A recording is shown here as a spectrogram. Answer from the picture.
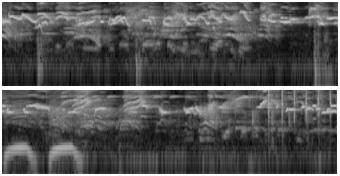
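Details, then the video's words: Champion Oriental magpie-robin in Aceh, Indonesia, singing fast, tumbling whistles and chirps. Two low swooping tones occur midway, and sharp clicks come near the close. "Kacer juara"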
